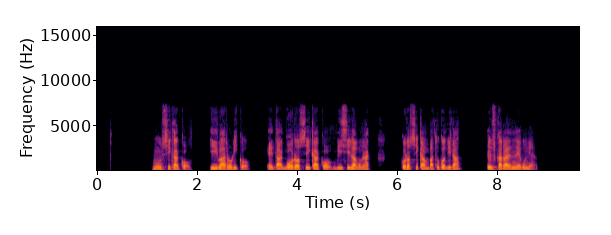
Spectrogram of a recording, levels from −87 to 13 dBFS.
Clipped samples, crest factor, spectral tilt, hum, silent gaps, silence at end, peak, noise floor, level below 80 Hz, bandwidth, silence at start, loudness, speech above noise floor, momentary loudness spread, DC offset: under 0.1%; 18 dB; -7 dB/octave; none; 1.92-2.26 s, 3.07-3.40 s, 5.48-5.60 s, 5.77-6.09 s, 7.31-7.80 s; 0.9 s; 0 dBFS; under -90 dBFS; -64 dBFS; 7.6 kHz; 1.1 s; -17 LUFS; over 74 dB; 12 LU; under 0.1%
